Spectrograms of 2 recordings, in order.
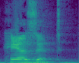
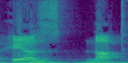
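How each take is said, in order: First: Not is reduced and joined onto has. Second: Not is said as a full separate word. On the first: "Esta forma de aquí se llama contracción" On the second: "este se pronuncia has not"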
